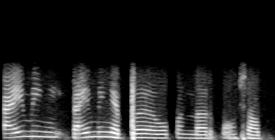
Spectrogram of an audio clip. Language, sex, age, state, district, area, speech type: Tamil, female, 18-30, Tamil Nadu, Chennai, urban, conversation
